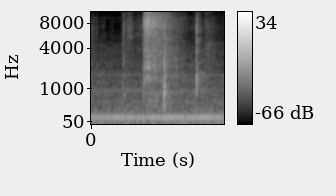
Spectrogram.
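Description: Metal watercolour tin palette being handled and opened: a short hiss-like scrape about a second in, with a few light clicks.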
